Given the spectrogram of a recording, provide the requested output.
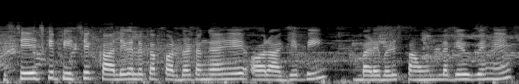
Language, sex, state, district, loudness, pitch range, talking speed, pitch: Hindi, female, Uttar Pradesh, Lucknow, -14 LUFS, 220-255 Hz, 210 wpm, 235 Hz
